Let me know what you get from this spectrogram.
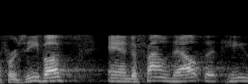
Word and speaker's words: Ziba: But David sought to show kindness to Saul and to Jonathan, and found out that there was a servant named Ziba, however you want to pronounce it. I pronounce it Ziba.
